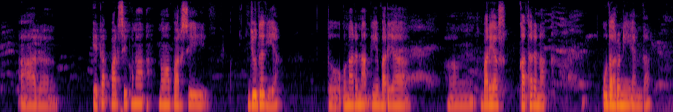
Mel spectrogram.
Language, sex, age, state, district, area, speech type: Santali, female, 30-45, West Bengal, Jhargram, rural, spontaneous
